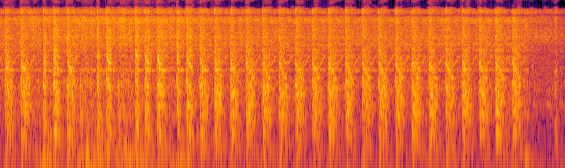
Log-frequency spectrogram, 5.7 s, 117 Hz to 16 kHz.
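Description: A 2000-2006 Dodge Mercedes Sprinter T1N van's diesel engine cranks with a fast, even chugging starter rhythm of roughly two dozen pulses, loud and close, ending as the engine is about to catch.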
